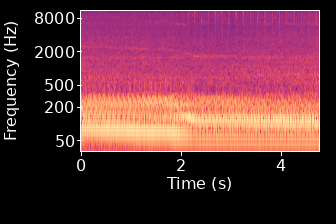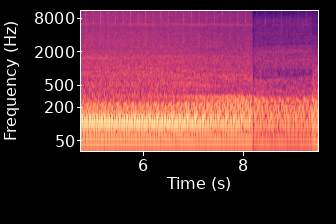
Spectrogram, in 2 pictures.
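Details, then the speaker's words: 1988 Chevy Caprice jump-started after an electrical wire fire was repaired and a new belt fitted: engine catches and settles into a steady, even idle with a smooth low rumble, no misses; normal idle. "no fire it's running we're happy"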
